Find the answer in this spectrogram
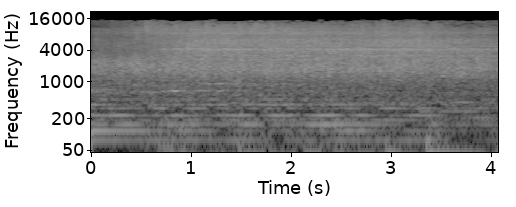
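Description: Soft background music of long sustained chords at a steady, even level, under a steady wash of crowd noise in a large hall.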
